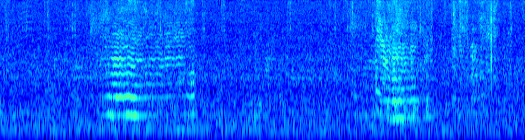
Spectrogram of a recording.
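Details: Honey bees at the entrance of a hive: two short humming buzzes pass by, the first near the start and a second toward the end, each a brief whining tone that swells and fades over a quiet background hiss.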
